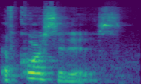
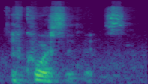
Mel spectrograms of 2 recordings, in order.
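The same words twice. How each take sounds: First: Said in the usual way. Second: Softer, unvoiced of course it is; whispered aside. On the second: Real, not acted. Streamer muttering resigned aside about the private link.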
